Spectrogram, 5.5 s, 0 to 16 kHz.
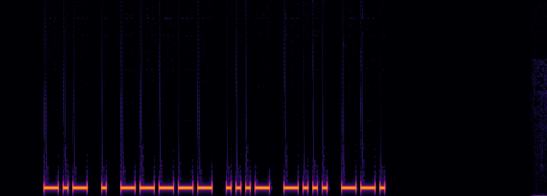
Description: Morse code, heard as a keyed tone, about 31 wpm, 700 Hz. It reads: KE0VBG
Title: Speed Racing - USA Call Signs 25wpm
